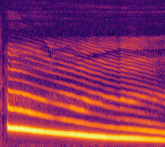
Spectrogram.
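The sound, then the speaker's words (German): A single voice hums a long, steady tone that glides slowly downward in pitch like a siren as a vocal warm-up exercise, loud, lasting about three seconds with no talking. “Oder eben dieses, was wir zuerst gemacht haben, oder einfach nur eine Sirene summen.”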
